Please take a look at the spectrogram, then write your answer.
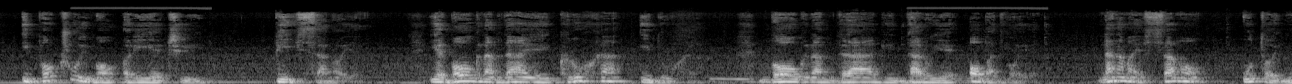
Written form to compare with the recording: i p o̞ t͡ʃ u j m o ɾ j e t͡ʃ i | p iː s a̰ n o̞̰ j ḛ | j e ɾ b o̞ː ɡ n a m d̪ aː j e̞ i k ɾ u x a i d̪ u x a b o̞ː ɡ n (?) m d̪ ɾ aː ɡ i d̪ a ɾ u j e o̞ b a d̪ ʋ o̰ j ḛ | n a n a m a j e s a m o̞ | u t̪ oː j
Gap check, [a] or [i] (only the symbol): a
